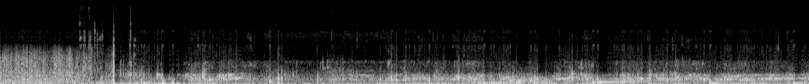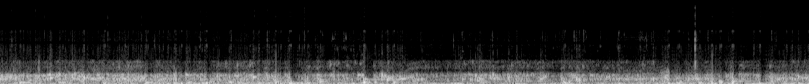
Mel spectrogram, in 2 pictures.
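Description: Water rushes and rumbles, heard muffled from underwater.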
